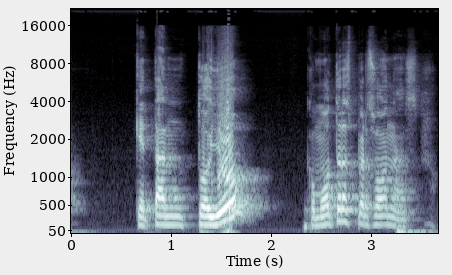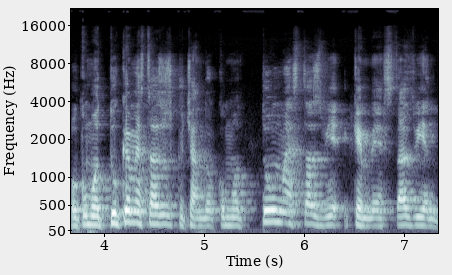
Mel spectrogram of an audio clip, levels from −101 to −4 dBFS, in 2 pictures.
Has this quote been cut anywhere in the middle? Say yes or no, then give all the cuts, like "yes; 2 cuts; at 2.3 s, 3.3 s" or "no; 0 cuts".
no; 0 cuts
